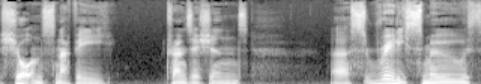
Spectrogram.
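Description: The speaker has a Welsh accent. Pitch variation is ordinary. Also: man. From Wales. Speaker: podcast host, theme park enthusiast. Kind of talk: casual solo monologue. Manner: hesitant, many fillers.

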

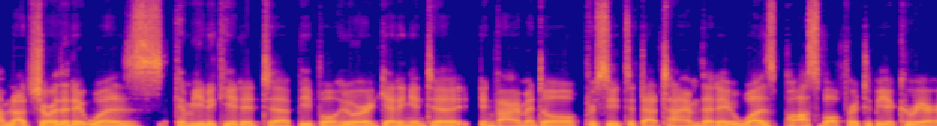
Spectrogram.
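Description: At a fairly quick pace with hardly any pauses, a man with a very deep, low pitch speaks at very even loudness and ordinary pitch variation, in a dry, close sound with no echo. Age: young. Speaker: podcast host, sustainability consultant. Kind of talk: interview.

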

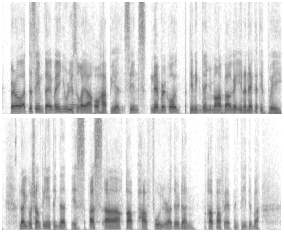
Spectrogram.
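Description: In a very clean recording with a silent background and a dry, close sound with no echo, a man talks fairly quickly at a fairly high pitch in a flat monotone. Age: 20s. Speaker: podcast co-host. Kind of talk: casual chat.

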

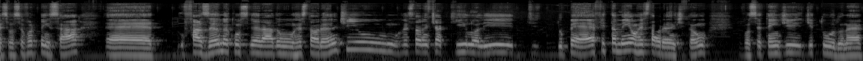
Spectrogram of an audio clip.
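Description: Speaking at a fairly slow pace, a man uses a high pitch and a dark, mellow tone with ordinary pitch variation. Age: 40s. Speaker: motel guide entrepreneur. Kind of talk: podcast interview. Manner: casual.

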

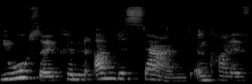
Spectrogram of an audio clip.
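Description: The woman's voice is fairly high in pitch, with a British accent. Her intonation is lively. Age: 20s. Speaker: podcast co-host. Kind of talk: casual chat. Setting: studio, recording in person.

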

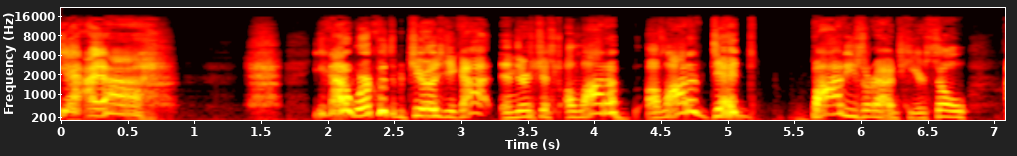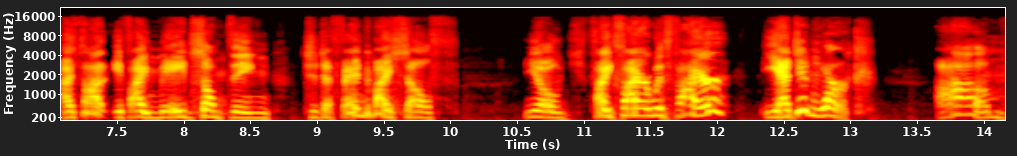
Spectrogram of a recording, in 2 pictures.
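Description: A man's put-on character voice, high in pitch, broken by long, frequent pauses. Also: moderate pace. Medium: actual play. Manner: stammering, halting, repeats words.

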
